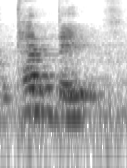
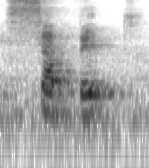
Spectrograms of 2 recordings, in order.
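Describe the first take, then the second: First: It begins with a hard t sound. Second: It begins with a hissing s sound. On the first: This form marks a social class. "tha goes into a plosive ta" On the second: This is a relaxed everyday form. "when people are easy in pronunciation, they would say sabbit"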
